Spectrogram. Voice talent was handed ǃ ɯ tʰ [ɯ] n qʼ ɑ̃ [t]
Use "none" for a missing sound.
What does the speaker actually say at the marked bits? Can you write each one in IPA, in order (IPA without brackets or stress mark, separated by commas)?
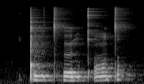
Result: ə, t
